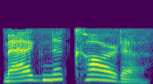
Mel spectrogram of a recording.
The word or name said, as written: Magna Carta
